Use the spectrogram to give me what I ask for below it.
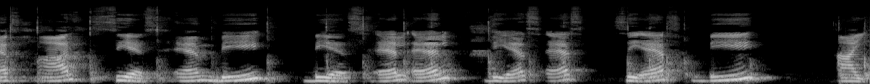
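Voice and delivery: letter by letter, very slow; slow spelled out. Shown as a demonstration. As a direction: spell each letter slowly for the class. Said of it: "এই যে এগুলো ভাওয়াল না". (খুব ধীরে অক্ষর ধরে ধরে)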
